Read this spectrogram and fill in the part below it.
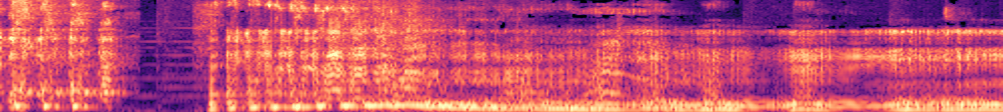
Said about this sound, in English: Hey, is one of your friend Steve's horses in the room? I hear a lot of whinnying.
